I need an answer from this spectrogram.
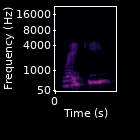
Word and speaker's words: Reiki: spiritual side and the the healing you practice reiki is that how it's pronounced yes breaking awesome what is that exactly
